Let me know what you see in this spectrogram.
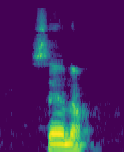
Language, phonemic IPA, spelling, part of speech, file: Moroccan Arabic, /sa.na/, سنة, noun, LL-Q56426 (ary)-سنة.wav
- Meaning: year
